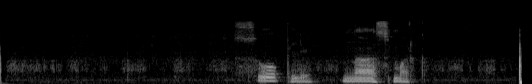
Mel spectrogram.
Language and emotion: Russian, sad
